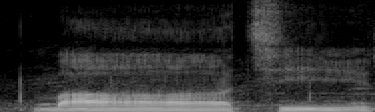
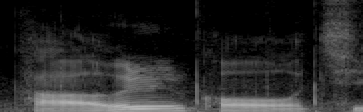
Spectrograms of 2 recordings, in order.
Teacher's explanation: 디귿이 이 모음이랑 만나면 지읒으로 바뀌어서 소리가 나죠. 그래서 마지라고 발음이 된다. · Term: 국외음화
